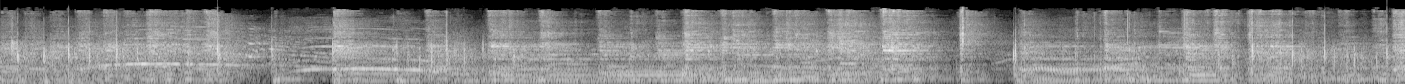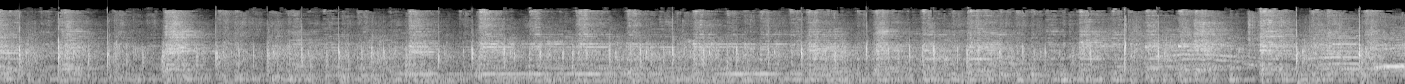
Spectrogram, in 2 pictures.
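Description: Live flamenco guitar playing, with many sharp percussive strokes; it dips briefly about two seconds in and again past seven seconds.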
